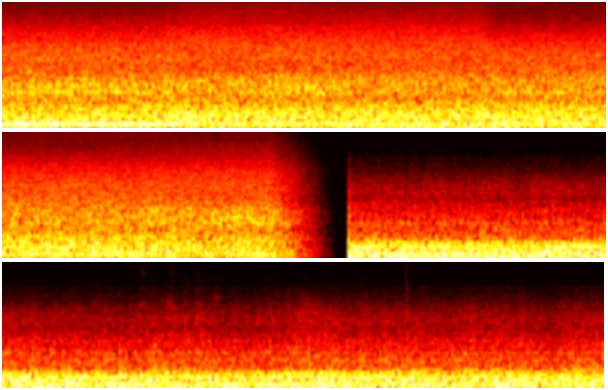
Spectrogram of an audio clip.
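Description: Steady vehicle noise in two parts: first an even rushing noise over a constant low hum, fading out about halfway through; after a brief silence, the steady, duller drone of a car driving on the road.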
